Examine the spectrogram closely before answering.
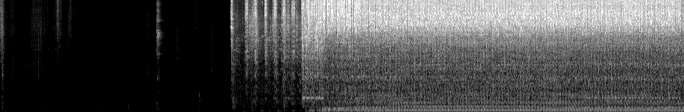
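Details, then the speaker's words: VW Beetle air-cooled flat-four after the smoking alternator was repaired with electrical tape: shop clatter, then the engine catches and settles into a steady, even idle with no misses and no smoke; the belt is noticeably loose. "Well, smells exhaust, that's good. No smokies, so that's good also."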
